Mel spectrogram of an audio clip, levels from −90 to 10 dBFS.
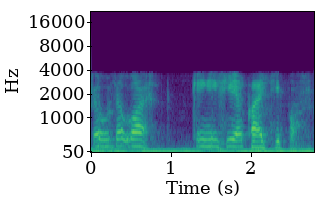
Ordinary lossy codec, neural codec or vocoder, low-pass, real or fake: none; codec, 24 kHz, 1 kbps, SNAC; 3.6 kHz; fake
